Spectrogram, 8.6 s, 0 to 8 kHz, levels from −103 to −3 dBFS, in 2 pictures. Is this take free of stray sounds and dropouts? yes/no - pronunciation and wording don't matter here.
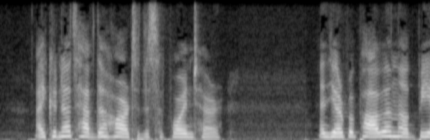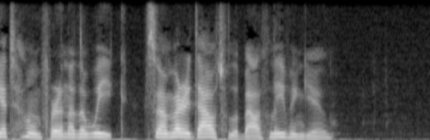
yes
